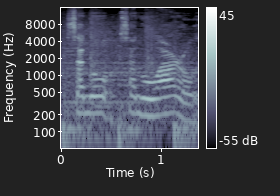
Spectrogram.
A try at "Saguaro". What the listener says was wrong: They don't pronounce the G, they just say Saguaro.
